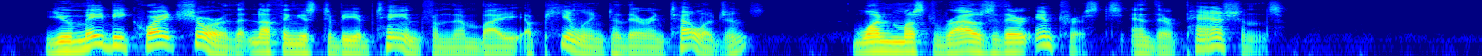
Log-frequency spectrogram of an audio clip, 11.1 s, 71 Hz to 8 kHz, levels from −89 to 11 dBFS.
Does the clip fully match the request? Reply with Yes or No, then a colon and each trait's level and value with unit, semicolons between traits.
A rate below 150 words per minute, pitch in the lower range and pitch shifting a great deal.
Yes: average, 140 wpm; low, 105 Hz; wide, 6.7 semitones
